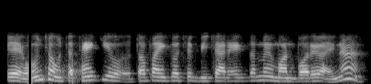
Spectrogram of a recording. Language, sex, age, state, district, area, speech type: Nepali, male, 60+, West Bengal, Kalimpong, rural, conversation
